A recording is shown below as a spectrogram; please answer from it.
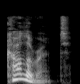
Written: colorant

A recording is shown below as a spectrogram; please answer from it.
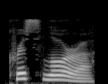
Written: chrislaure

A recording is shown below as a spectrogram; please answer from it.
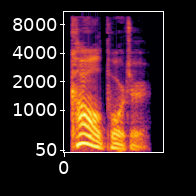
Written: colporteur

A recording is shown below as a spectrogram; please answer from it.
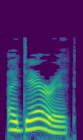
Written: aderet

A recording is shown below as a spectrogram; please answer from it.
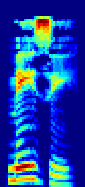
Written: mazie

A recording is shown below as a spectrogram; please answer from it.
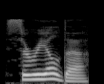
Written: serilda

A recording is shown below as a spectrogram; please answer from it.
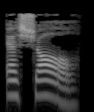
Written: eshaal

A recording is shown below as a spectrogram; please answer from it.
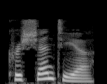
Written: crescentia

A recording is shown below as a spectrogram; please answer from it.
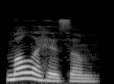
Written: mullahism

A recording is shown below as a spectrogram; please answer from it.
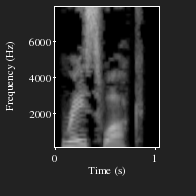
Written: racewalk

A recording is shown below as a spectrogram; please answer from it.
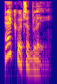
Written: equitably

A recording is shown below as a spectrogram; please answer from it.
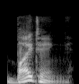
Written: biting

